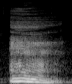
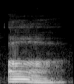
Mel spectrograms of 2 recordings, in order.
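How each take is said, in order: First: The vowel is light and thin, without depth. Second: The vowel is heavy, full and echoing. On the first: The speaker calls it wrong. "and not ah" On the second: The speaker calls it right. "but a velarized, magnified ah"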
